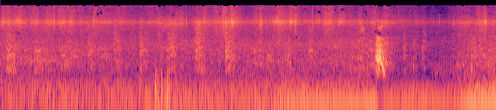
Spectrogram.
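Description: Dogs playing, with one short, high yelp a little over five seconds in that slides down in pitch, and a low steady drone that builds and grows louder near the end.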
